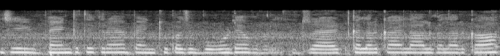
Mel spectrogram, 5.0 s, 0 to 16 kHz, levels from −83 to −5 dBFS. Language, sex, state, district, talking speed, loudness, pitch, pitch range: Hindi, female, Chhattisgarh, Rajnandgaon, 240 wpm, -15 LUFS, 245 Hz, 240-250 Hz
